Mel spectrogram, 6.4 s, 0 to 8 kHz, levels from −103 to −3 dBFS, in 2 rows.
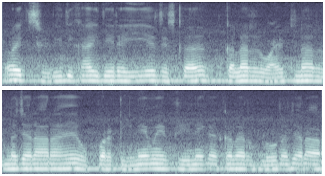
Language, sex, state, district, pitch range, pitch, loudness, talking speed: Hindi, male, Chhattisgarh, Raipur, 125-130 Hz, 130 Hz, -16 LUFS, 215 wpm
